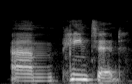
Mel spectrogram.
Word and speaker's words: painted: I'm going to give you guys, like, for example, painted. Painted. Manage. It ends in a T, so you pronounce it ED, id, painted.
